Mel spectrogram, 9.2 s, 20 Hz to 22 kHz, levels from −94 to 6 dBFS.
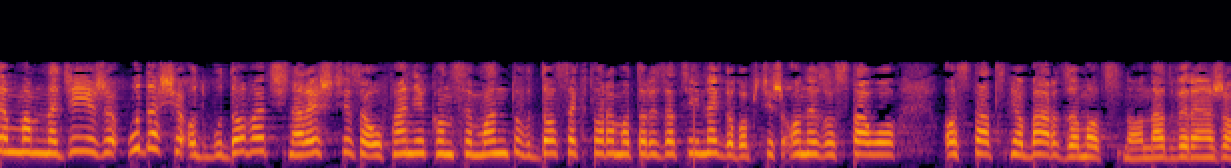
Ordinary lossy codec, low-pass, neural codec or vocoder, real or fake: none; 5.4 kHz; none; real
